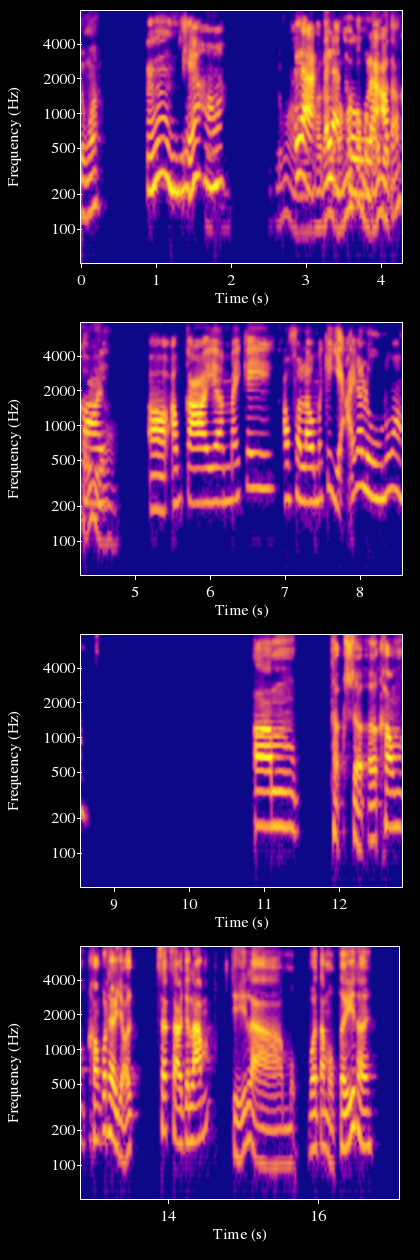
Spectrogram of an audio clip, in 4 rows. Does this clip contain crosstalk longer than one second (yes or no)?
yes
